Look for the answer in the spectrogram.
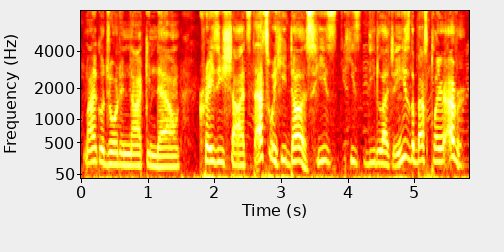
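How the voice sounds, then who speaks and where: A young man with a slightly rough, sick voice, giving chatty, hyped commentary over his basketball video game. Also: high voice, normal speed, fairly bright tone. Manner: hyped, chatty, clears throat often. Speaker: gaming YouTuber. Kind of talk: casual gameplay commentary.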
